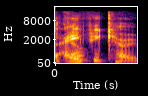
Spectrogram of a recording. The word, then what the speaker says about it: Apico: you say it uh i think it's apico because um when you're talking about bees it's apiculture and apiary wow so ap co kind of makes sense to me i'm not gonna claim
